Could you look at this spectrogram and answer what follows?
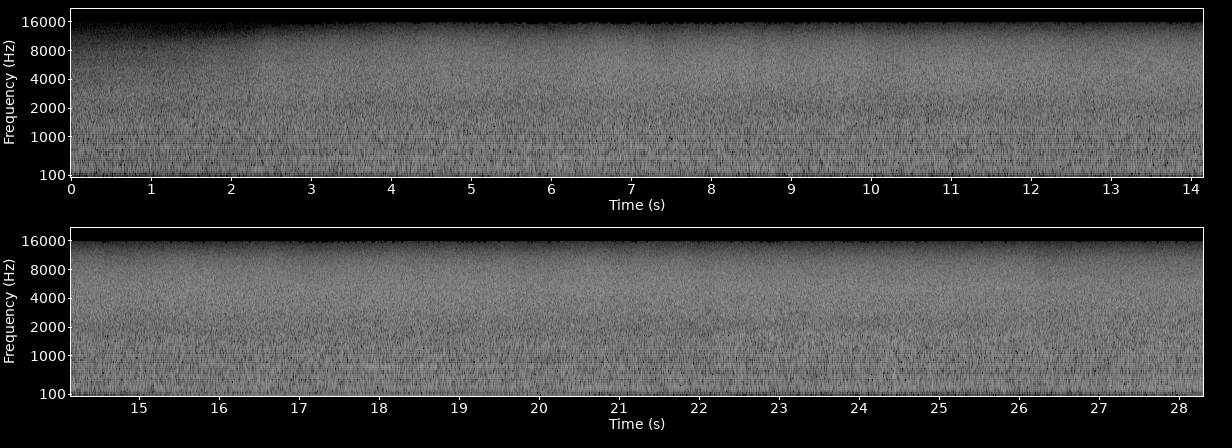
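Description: A waterfall rushing, a steady roar of white water that slowly grows louder as it is approached.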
